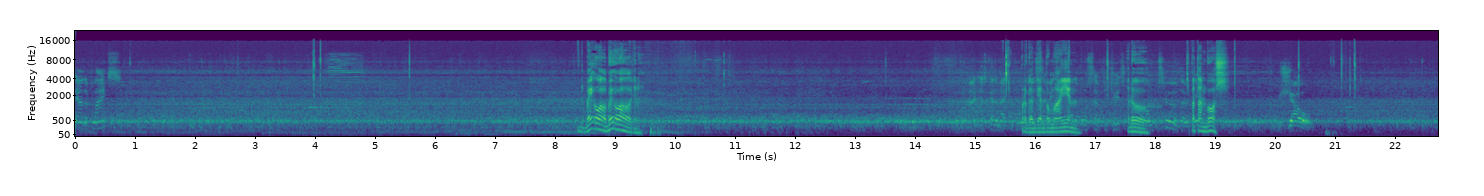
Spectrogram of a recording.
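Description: A stadium crowd roars steadily through a television speaker.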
